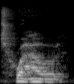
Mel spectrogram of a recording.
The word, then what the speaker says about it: TWOUD: Oh, it's not pronounced as an acronym, it's pronounced TWOUD.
